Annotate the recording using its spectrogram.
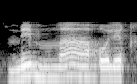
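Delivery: very slow chant with a doubled m in مما; wrong recitation. Shown as a demonstration. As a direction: stretch مما خلق, pressing the double m. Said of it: "تو معنی سے ہوتا ہے".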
